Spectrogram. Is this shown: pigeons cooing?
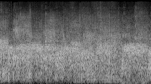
no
